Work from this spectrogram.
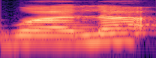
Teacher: واو لام دونوں کے اوپر زبر کی حرکت ہے، زبر کو جلدی پڑھیں تھوڑا بھی نہ کھینچے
